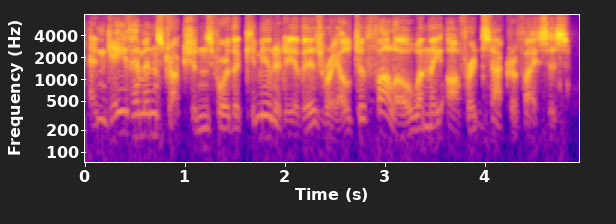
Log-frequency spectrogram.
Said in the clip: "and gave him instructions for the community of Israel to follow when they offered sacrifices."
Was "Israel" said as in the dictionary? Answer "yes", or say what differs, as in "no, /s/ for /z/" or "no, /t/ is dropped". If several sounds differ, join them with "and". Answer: yes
